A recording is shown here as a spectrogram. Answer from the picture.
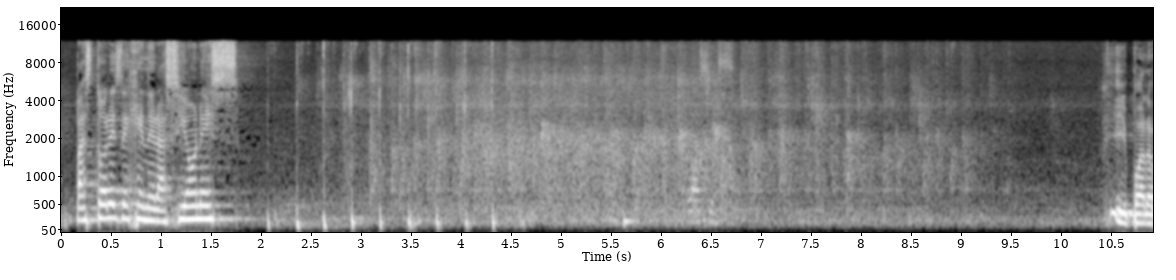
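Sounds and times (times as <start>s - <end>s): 
speech: 0.2s - 1.8s, 10.6s - 10.9s
audience applause: 2.4s - 9.6s.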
